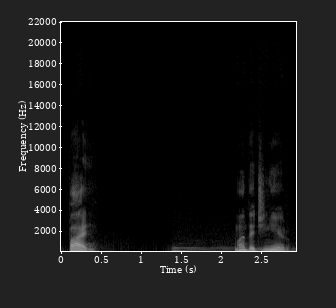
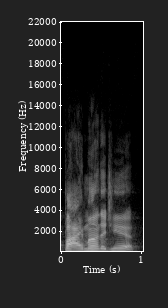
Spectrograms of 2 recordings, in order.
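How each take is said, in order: First: It is said in a sweet, gentle tone. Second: It is said in a rude, demanding tone.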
